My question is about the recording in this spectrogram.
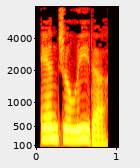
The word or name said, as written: angeletta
